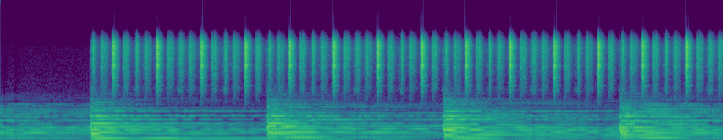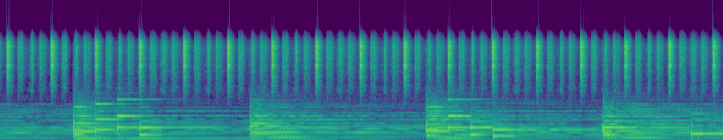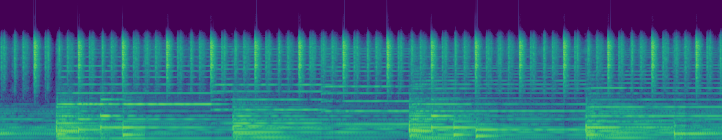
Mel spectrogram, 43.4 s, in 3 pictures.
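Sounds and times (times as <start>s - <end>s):
lo-fi music: 1.8s - 43.3s.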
